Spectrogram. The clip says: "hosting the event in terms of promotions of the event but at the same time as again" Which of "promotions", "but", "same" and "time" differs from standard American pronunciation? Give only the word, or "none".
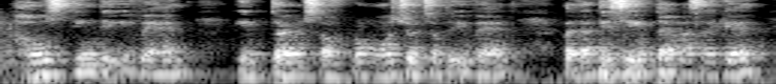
promotions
